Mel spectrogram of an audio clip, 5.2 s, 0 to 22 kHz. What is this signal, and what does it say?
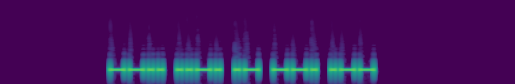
Morse code, heard as a keyed tone, about 25 wpm, 700 Hz. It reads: ZFAGW
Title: Code Groups - 5 Letters - 25wpm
